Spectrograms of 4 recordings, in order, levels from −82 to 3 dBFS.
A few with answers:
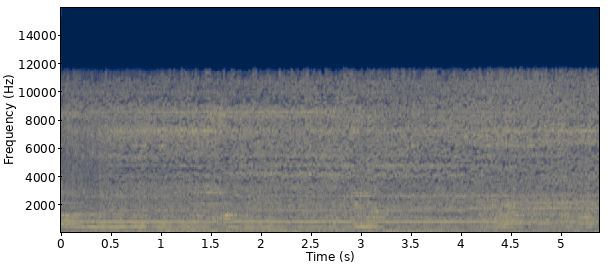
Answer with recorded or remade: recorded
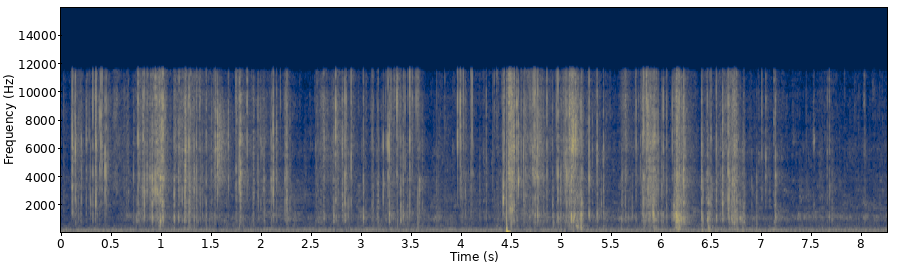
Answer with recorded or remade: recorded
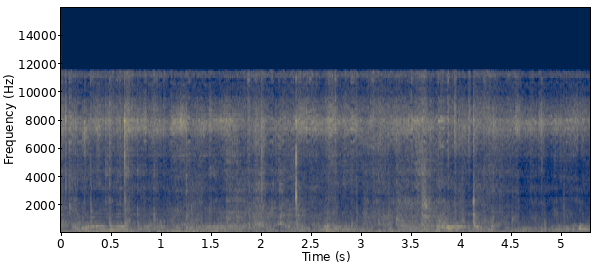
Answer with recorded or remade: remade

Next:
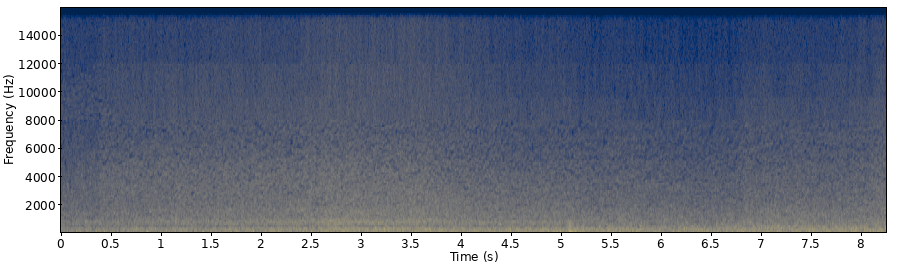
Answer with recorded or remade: remade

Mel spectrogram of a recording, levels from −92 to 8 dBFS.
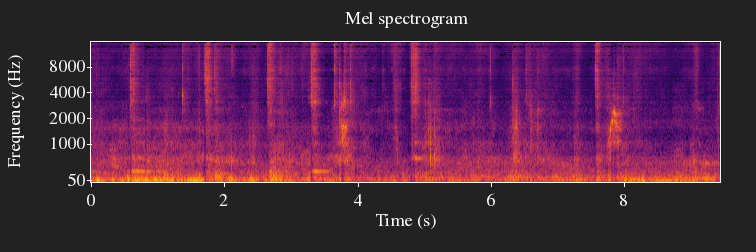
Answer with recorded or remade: remade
